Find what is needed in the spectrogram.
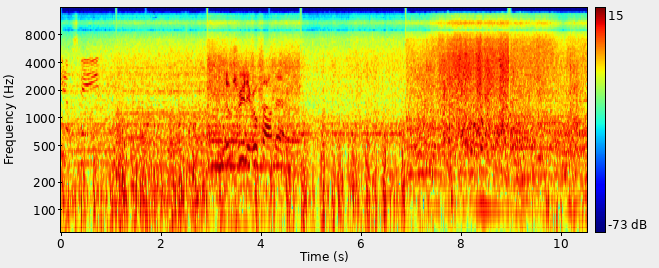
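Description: A motorboat under way at speed: its engine runs steadily beneath a rush of wind and water.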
